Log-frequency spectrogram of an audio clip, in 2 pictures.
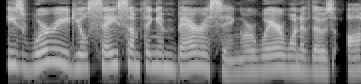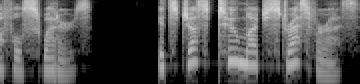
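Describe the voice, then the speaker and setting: A woman's voice: medium pitch, animated, normal speed, a little mellow, dry recording, clean studio sound, lightly acted. Woman voicing a haughty young influencer bride. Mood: condescending. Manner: condescending, affected. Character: smug young social-climbing influencer bride, haughty and dismissive. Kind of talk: dramatized audiobook character voice.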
